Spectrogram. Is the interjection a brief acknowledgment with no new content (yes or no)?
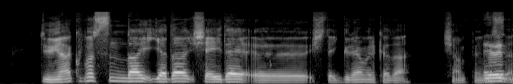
no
